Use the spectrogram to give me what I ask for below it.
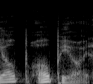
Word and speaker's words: opioid: Just about the opioid epidemic and how the DEA stopped prosecuting.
